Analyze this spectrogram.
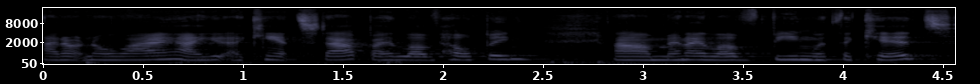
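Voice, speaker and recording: In a Wisconsin accent, a woman talks at a moderate pace in a fairly high voice with monotone, flat intonation. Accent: Wisconsin (Upper Midwest). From US Midwest, West Allis, Wisconsin. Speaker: school board candidate. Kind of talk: candidate forum statement.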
